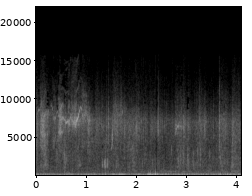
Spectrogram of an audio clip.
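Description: Macaques calling with short, high-pitched squeaks in the first second, over soft rustling as they move across dry leaves on the ground.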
